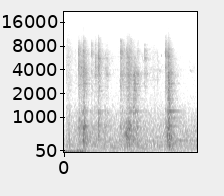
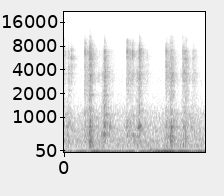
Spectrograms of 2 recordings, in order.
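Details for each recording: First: Toyota Aygo MMT automated gearbox, dropping into neutral despite new clutch; during clutch/selector relearn done wrongly (missed ignition cycle), engine started with brake pressed in neutral: three sharp clunks as the gear selector actuator moves erratically, leaving no gears. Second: 2013 Toyota Aygo with MMT automated gearbox that randomly drops into neutral, new clutch already fitted, during clutch and gear selector relearn with a diagnostic tool after ignition cycle: short whirring clicks in bursts, about six in three seconds, as the actuator steps through positions.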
